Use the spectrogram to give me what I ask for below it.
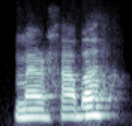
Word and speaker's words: Merhaba: Merhaba. Am I right? Merhaba. Yes, your pronunciation is great, and thank you for inviting and accepting me this exclusive event.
